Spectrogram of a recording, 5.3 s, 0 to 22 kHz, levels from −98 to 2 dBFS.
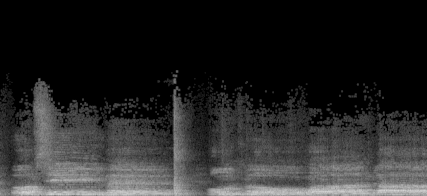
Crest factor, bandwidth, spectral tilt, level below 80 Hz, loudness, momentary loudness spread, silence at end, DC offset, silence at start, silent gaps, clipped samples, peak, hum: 12 dB; 13 kHz; -5.5 dB/octave; -66 dBFS; -23 LUFS; 7 LU; 0 s; under 0.1%; 0 s; none; under 0.1%; -10 dBFS; none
